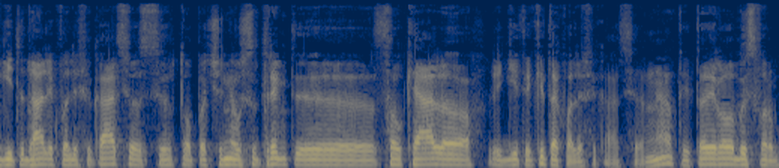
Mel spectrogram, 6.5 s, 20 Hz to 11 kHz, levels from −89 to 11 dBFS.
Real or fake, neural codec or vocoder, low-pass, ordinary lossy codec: real; none; 9.9 kHz; AAC, 32 kbps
